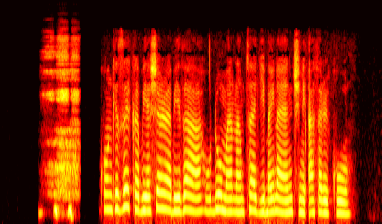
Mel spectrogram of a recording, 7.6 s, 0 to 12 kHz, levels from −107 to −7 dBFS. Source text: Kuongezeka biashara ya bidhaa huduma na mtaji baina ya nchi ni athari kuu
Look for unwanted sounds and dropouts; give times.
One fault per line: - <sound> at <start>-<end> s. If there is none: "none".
- laugh at 0.8-1.6 s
